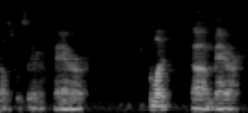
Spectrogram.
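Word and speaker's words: MÄR: Mare. Like Mayor, can you spell that? M-A-U-M-A-U-R. M-A-U-R. umlaut. It's like 2 dots above the A.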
